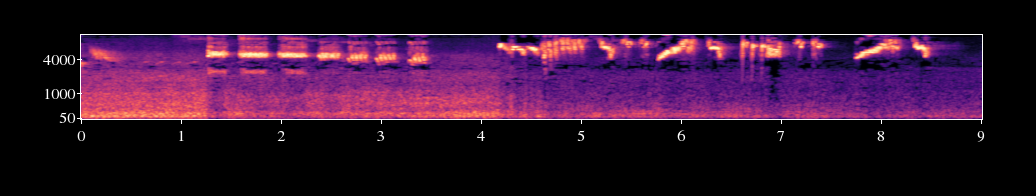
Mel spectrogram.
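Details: Orange-headed thrush, a first-place contest bird, in full active song: high whistled and slurred notes, first a run of steady repeated whistles, then rapid varied twisting phrases in quick bursts, with faint low background hum.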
